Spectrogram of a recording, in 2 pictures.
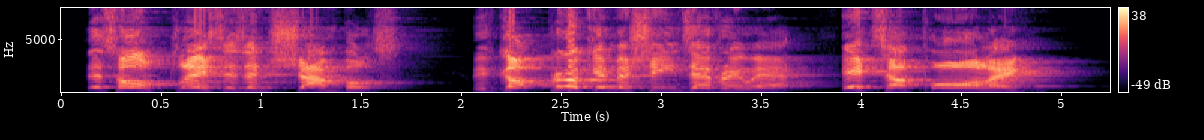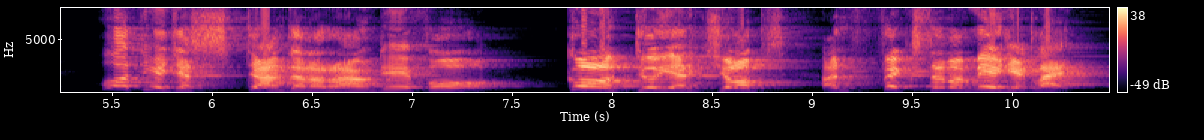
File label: repair reminder urgent; svencoop; mustard; maxwell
